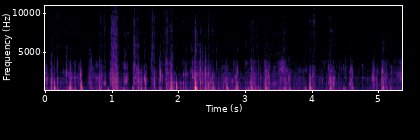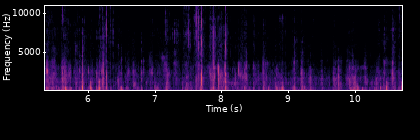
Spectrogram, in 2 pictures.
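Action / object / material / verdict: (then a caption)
scrape / rubber gloves / rubber / none. Red rubber gloves worn on both hands are rubbed and pressed together at the palms and fingers, giving squeaky rubber friction. A dense, continuous run of short crackling and squeaking bursts fills the clip at a fairly quiet level, with no pauses.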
